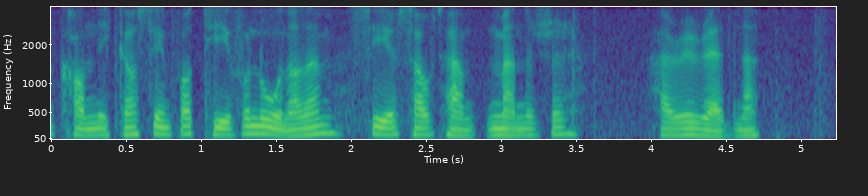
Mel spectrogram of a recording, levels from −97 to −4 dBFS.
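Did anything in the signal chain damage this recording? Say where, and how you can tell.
No, nothing in the chain has damaged this speech. The call path's G.711 A-law coding at 64 kbps leaves no energy above 4 kHz, and the room noise sits about 33 dB below the voice.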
